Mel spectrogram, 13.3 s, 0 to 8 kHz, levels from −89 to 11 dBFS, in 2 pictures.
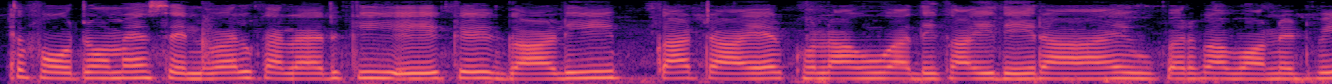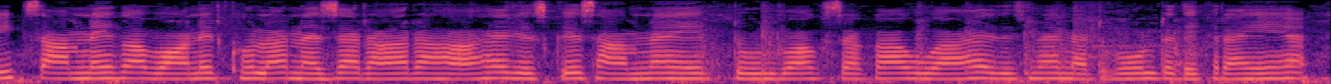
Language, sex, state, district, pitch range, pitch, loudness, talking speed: Hindi, female, Uttar Pradesh, Budaun, 195-205 Hz, 200 Hz, -18 LUFS, 185 wpm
